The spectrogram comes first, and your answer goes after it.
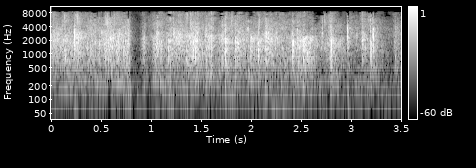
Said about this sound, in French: I think this deserves some applause. Je crois qu'on a besoin d'applaudir.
